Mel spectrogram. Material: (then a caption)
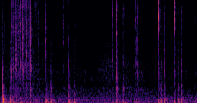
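Plastic. Long acrylic nails type on the bare plastic keys of a backlit MacBook Pro laptop keyboard. The sound is a quick run of sharp, bright clicks with dull low thuds beneath them, and each tap dies away almost at once. About ten distinct taps stand out above a softer, steady patter.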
